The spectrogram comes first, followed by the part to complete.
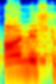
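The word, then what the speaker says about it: honest: फिर यहाँ पे देखें आ की आवाज़ निकलेगी और ऑनेस्ट बनेगा, और एच यहाँ पे हमने लिखा है क्योंकि एच साइलेंट होगा, और साइलेंट के लिए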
